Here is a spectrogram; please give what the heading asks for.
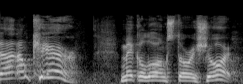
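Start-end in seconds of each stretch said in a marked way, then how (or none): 0.0-0.8 defiant Samson. Retold or imitated. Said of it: "Samson said".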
